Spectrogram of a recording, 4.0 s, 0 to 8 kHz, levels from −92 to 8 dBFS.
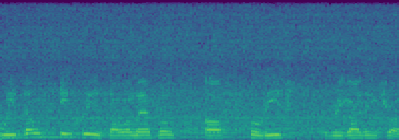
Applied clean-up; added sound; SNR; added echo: none; Domestic sounds, home sounds; 10 dB; reverberation time 1.3 s.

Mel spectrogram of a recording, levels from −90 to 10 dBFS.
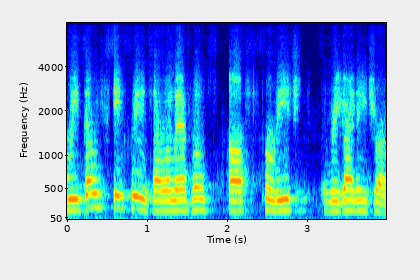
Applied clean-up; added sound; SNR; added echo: neural separator model SepFormer DNS4.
